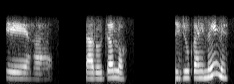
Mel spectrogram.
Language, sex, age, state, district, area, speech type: Gujarati, female, 18-30, Gujarat, Rajkot, rural, conversation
